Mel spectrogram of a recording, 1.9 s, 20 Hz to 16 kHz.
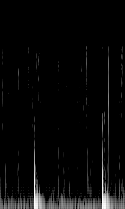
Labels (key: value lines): label: biophony, double pulse
recorder: SoundTrap 300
